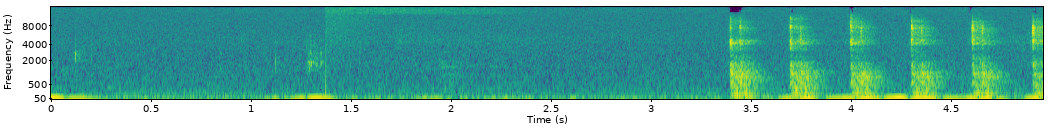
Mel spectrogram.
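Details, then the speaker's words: Diesel heater on 500 W ATX desktop power supply during startup with glow plug on, 140 W: quiet, then sharp even fuel pump clicks three or four per second begin as the pump starts; normal startup. "And the pump is started. Now, if you remember from my other test, we were getting about 10 amps."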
